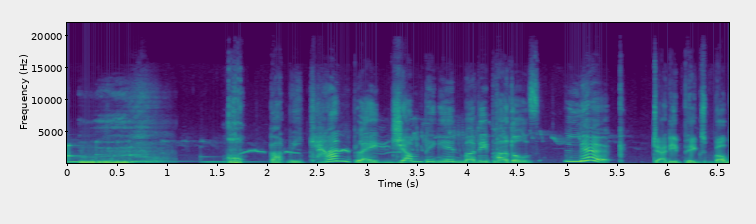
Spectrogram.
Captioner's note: oinks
